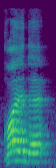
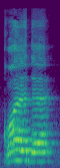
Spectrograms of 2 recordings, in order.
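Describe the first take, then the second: The two takes are said the same way.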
